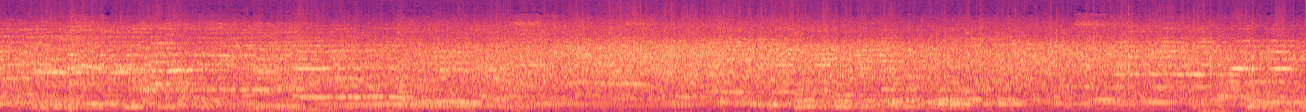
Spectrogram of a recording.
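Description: Live rock band playing in an arena, with guitar among the instruments and the crowd heard under the music.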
